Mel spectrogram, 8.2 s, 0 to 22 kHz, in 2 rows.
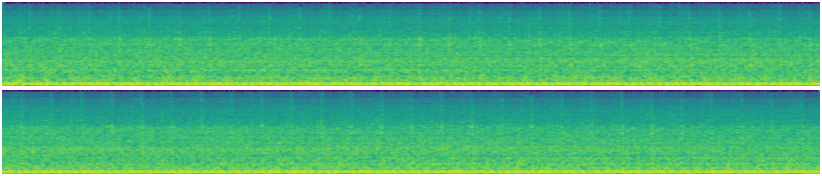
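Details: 2004 Blue Bird All American 72-passenger school bus at steady idle: deep, even rumble with no knocks, misses or hunting; engine idles smoothly and sounds healthy, automatic transmission engages.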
